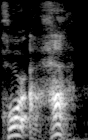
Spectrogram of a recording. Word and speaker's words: Hor-Aha: of the first dynasty this guy's pronounced name is AHA hor-aha right IRA [ __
